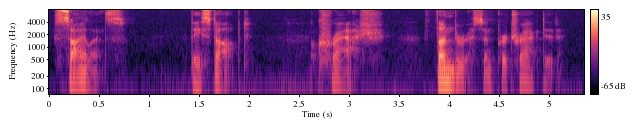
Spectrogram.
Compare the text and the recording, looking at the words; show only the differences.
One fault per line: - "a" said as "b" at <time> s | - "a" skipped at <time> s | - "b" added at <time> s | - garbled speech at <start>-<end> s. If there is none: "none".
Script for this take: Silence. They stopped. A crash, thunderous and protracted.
none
